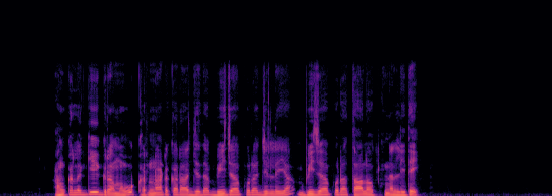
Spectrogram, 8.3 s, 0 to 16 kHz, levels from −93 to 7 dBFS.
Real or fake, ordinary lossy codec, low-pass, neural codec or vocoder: real; AAC, 96 kbps; 10.8 kHz; none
